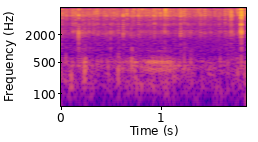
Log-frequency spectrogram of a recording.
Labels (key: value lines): label: biophony
recorder: HydroMoth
